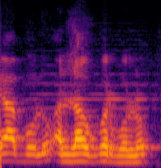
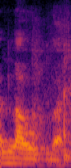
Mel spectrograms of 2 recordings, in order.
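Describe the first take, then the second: First: A pushy demand to say it live on air; mock forced order. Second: Chanted, softer and lower, said freely; chanted, say it by your own will, gently; willing sincere chant. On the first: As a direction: lightly voice a host forcing the words. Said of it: "मैं कहूँ, "चलो जी, इसी news channel पे live है". (ज़बरदस्ती बुलवाने का हल्का नकली अंदाज़) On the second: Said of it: "आप अपनी मर्जी से सौ बार बोल सकते हैं". (chanted, अपनी मर्ज़ी से, नरम और धीमा) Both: Shown as a demonstration.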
